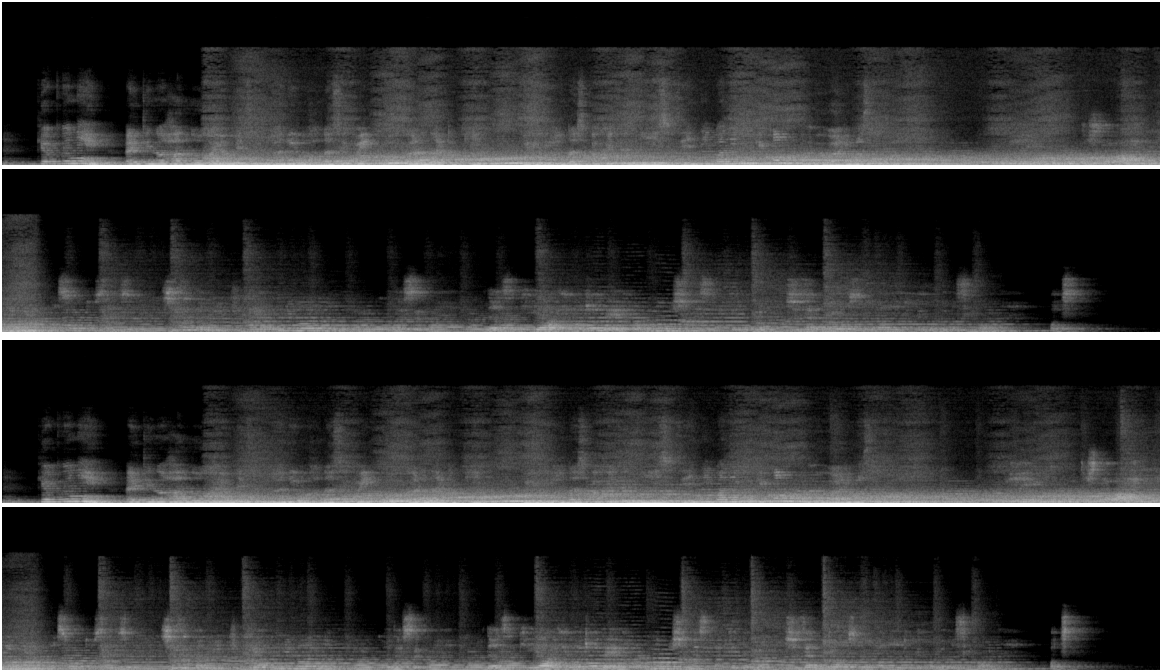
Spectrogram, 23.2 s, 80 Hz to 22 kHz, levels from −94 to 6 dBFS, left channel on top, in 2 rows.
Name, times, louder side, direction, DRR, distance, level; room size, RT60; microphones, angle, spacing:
voice 1, 0.4-1.0 1.2-4.8 5.2-9.0 21.2-22.0, equal, 65° left, -5 dB, 0.9 m, -26 dB
sound 1, 2.0-12.0, left 2 dB, 35° left, 0.4 m, -28 dB
sound 2, 5.8-21.6, right 2 dB, 35° right, 0.4 m, -40 dB
voice 2, 10.0-16.1 16.3-21.5 22.1-22.3, right 2 dB, 90° right, 0 dB, 0.7 m, -36 dB
2.7 x 2.0 x 3.8 m, 1.1 s
head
